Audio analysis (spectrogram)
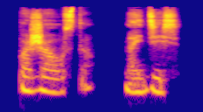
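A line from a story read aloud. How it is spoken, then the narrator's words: Whisper holding back tears. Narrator (Russian): прошептала, чтобы сдержать слезы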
